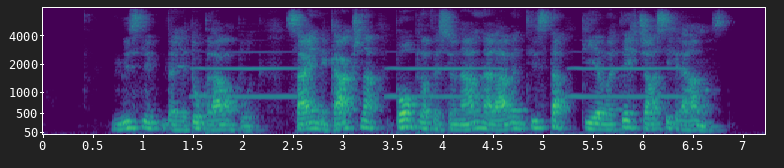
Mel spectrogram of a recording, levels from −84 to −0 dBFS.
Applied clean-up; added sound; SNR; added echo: none; Wind instrument, woodwind instrument; 15 dB; reverberation time 0.3 s.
